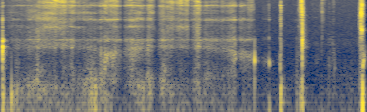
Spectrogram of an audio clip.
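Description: A bamboo lid is pushed and rubbed with the fingertips inside the rim of a pink ceramic candle jar held sideways. Soft, steady rubbing and scraping fill the first few seconds, then give way to a series of short, dull plops with almost no ring.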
